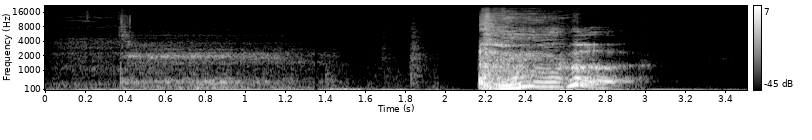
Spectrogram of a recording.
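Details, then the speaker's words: Throat clearing by an adult man with muscle tension dysphonia during throat-tension release exercises; soft breathing, then one loud, rough throat-clearing burst, a sign of tension release. "and clearing the throat in this way that you heard. That's actually a sign of a lot of release."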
